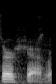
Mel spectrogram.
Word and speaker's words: Saoirse: I think it's pronounced Saoirse, right? – Right.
